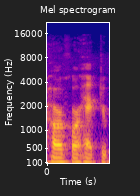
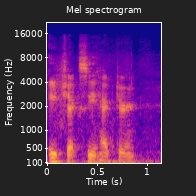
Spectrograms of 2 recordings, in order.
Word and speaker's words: HXC Hector: like I said, I'm HXC Hector everywhere. And HXC is shorthand for hardcore. So pronounce it Hardcore Hector, please. Don't call me HXC Hector.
